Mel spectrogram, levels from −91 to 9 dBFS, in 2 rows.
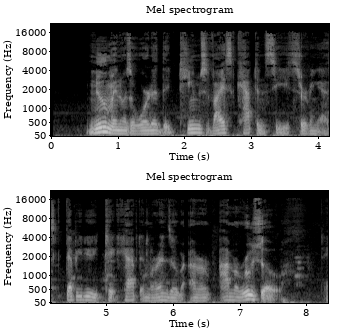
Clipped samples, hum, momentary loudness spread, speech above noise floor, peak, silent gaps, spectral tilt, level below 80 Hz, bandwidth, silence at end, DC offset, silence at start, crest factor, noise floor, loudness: under 0.1%; none; 12 LU; 33 dB; -6 dBFS; none; -5.5 dB/octave; -52 dBFS; 17 kHz; 0 s; under 0.1%; 0.55 s; 20 dB; -59 dBFS; -27 LUFS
